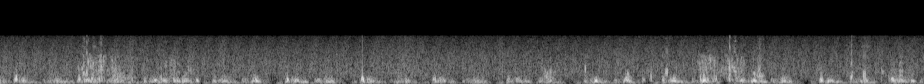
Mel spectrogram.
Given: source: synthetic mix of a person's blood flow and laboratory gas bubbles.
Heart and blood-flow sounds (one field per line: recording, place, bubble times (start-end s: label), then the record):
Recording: Doppler ultrasound of blood flow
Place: precordium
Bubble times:
0.00-0.02 s: bubbles
0.76-1.36 s: bubbles
1.58-2.02 s: bubbles
5.39-5.57 s: bubbles
5.82-5.90 s: bubbles
6.24-6.33 s: bubbles
6.41-6.55 s: bubbles
6.60-6.79 s: bubbles
6.96-7.48 s: bubbles
7.51-7.68 s: bubbles
8.48-8.57 s: bubbles
8.60-8.70 s: bubbles
8.79-9.17 s: bubbles
From the record:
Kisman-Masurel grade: 232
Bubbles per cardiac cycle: several, 3 to 8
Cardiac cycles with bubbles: 50 to 99%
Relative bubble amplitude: moderate (0.250 to 0.450)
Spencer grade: 3 (all of the cardiac periods contain showers or single bubble signals, but not dominating or overriding the cardiac motion signals)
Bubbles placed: anywhere in the cardiac cycle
